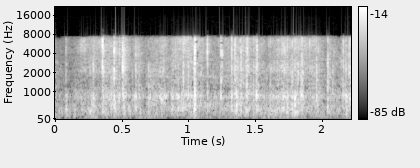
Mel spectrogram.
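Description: Paper fast-food wrapper being unwrapped and handled, crinkling with a steady run of small sharp crackles.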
